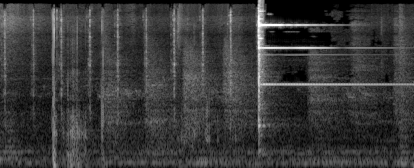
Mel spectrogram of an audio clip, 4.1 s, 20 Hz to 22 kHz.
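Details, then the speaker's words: Mini autoclave for clinic instruments: after reaching 15 psi, quiet background then one sharp bright ding ringing about two seconds as the timer ends and the machine shuts off automatically; sterilisation complete, normal. "এইমাত্র শব্দটি হয়ে গেল এবং অটোক্লেভটি বন্ধ হয়ে গেল আজকে এই মত এই স্টেরিলাইজেশন টা শেষ হলো"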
